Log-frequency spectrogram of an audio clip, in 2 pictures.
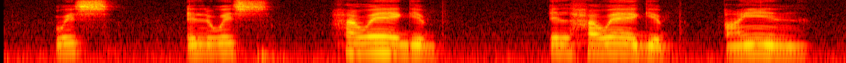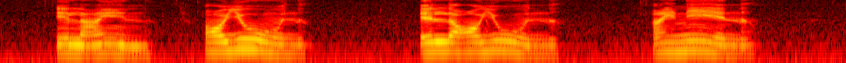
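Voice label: Egyptian face parts, arabic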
